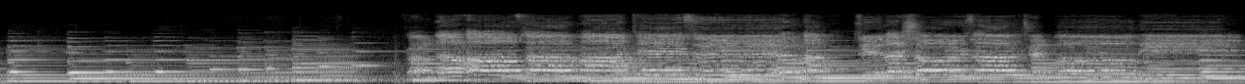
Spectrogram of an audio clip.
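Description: Small male vocal ensemble singing in parts with piano accompaniment. The music swells fuller and louder about four seconds in.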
